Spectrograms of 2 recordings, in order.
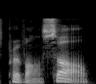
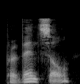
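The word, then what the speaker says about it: Provençal: as a synonym is provol or provinal depending on your pronunciation it was once used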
